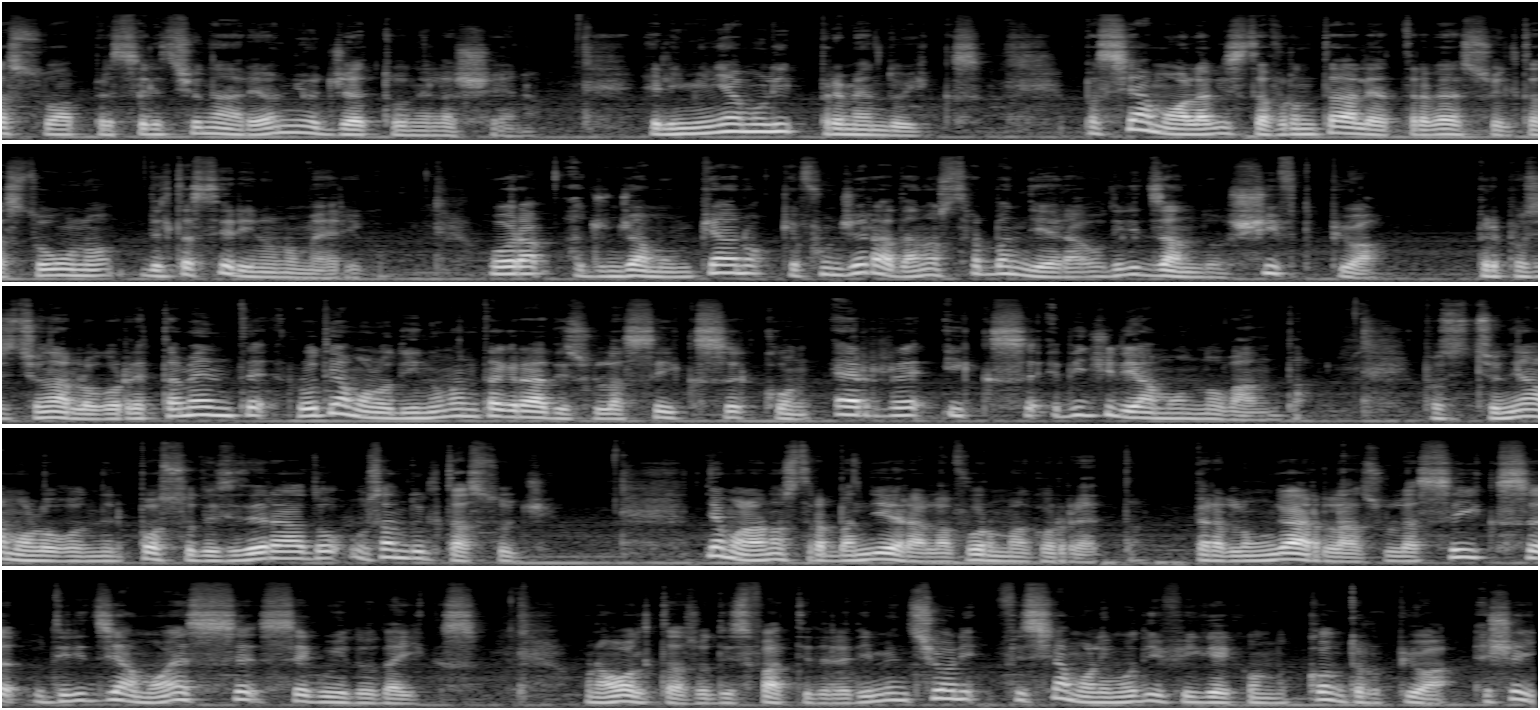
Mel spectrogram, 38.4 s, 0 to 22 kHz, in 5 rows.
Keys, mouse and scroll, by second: 4.1 x, 6.0 KP_1, 15.1 shift+a, 18.0 r, 26.2 g, 29.5-30.3 shift+drag, 30.3-31.3 middle drag, 31.3-34.6 drag, 31.3 s, 34.6-38.4 middle drag, 34.6 g, 36.8 ctrl+a.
